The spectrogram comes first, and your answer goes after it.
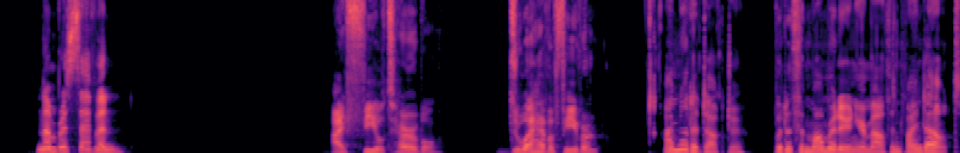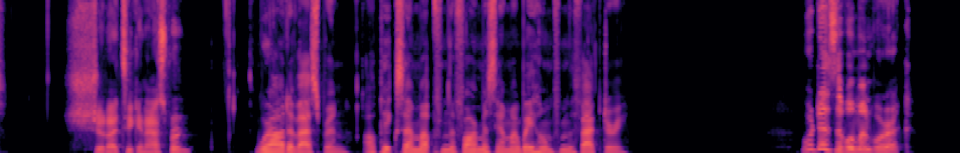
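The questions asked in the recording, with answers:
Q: Where does the woman work?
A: In a factory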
